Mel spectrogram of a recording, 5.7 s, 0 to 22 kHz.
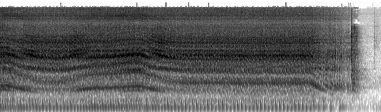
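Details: Yamaha Jog ZR two-stroke scooter (SA36J/SA39J), about 9,000 km, accident-damaged, before repair: steady rapid ticking over exhaust buzz that rises and falls with throttle. Abnormal engine noise, cause unknown.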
